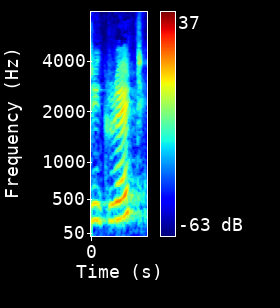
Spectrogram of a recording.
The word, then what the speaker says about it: regret: Second syllable पे stress देते हैं, विच मीन्स ग्रेट पे.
